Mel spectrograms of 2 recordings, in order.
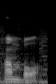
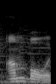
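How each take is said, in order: First: The word starts with an h sound. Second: The word starts without an h sound. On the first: "instead of humble" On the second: "They say umble"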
